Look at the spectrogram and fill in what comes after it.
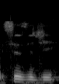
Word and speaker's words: syzygy: Yep, that's right, Syzygy.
